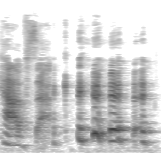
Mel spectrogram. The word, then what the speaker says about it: Kavsak: I wanted to say it's Brittany Kavalakumova, but I'm sure that's not it. And so it's Brittany Kavsak. Kavsak. What she said, yep.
